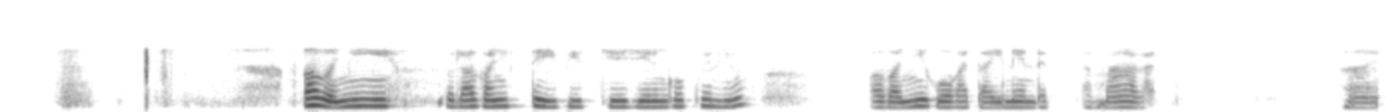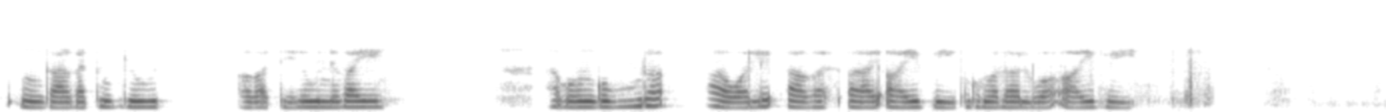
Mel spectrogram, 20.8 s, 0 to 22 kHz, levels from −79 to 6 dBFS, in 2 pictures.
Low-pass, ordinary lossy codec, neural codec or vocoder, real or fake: 3.6 kHz; Opus, 24 kbps; none; real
